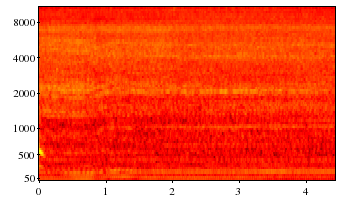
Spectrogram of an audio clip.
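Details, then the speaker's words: Honda Jazz with freshly fitted K-series swap engine, just started after ECU feed fix; steady even idle, smooth low hum, no knocks or misses: normal idle. "it doesn't sound too bad reasonable"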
